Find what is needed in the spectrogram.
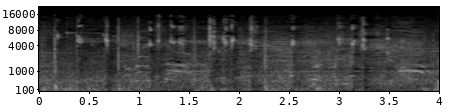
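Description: Basketball dribbled on a hardwood court in an arena, with shoe squeaks and scattered voices from players and crowd.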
